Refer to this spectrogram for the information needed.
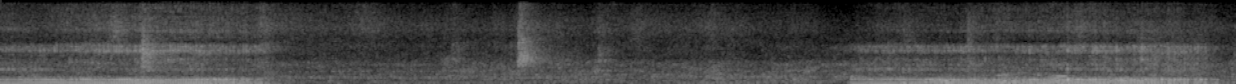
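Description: Two long, rough, rumbling breaths in with a quiet pause between them: ordinary snoring during sleep.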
